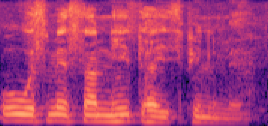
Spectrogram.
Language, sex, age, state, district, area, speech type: Hindi, male, 60+, Bihar, Darbhanga, rural, spontaneous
